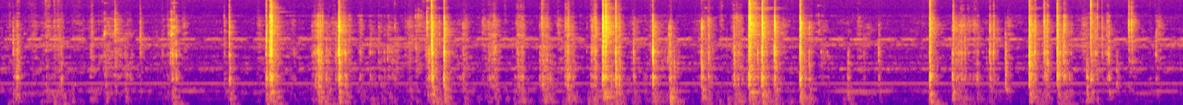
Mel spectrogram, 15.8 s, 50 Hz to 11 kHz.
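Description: Hands working inside the open metal case of a V-Guard Prime 1050 inverter: irregular clicks and knocks as the board and battery cable with its ring lug are fitted, over a faint steady hum.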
